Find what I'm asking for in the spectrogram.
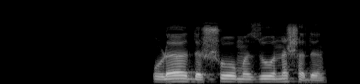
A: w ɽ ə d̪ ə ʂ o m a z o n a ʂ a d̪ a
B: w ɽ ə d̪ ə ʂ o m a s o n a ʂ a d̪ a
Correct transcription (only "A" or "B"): A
